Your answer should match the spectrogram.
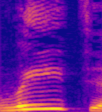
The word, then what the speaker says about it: Витя: 我们许多中国人容易读成 Витя 啊，受汉语的影响，这个词儿呢应该读作 Витя。живем, сегодня。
